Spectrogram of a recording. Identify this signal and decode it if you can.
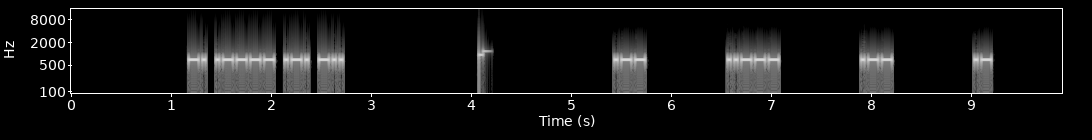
Morse code, heard as a keyed tone, about 36 wpm, spaced as for 15 wpm, 700 Hz. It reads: N1RD W2WA
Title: USA Call Signs - 4 Characters - 8x Character Spacing - 35wpm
